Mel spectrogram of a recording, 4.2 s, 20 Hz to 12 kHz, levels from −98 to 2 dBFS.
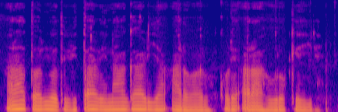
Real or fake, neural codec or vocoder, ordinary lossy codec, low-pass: real; none; none; none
